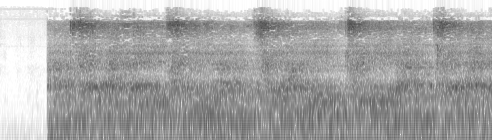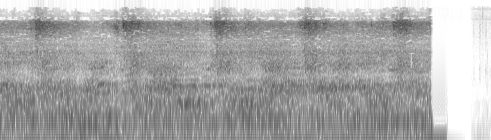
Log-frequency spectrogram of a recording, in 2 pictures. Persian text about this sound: صدای دانشجویان دانشکده مکانیک خواجه نصیر در حالی که دانشگاه در محاصره یگان ویژه بود را بشنویم که فریاد می‌زنند ایرانی می‌میرد، ذلت نمی‌پذیرد.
